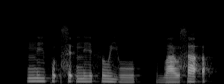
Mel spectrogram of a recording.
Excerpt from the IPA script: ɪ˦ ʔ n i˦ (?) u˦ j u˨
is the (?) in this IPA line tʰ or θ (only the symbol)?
θ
